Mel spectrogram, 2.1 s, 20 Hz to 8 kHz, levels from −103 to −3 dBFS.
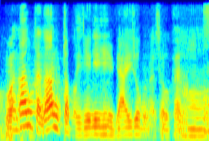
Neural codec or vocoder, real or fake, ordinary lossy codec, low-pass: codec, 16 kHz in and 24 kHz out, 0.6 kbps, FireRedTTS-2 codec; fake; none; 7.2 kHz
